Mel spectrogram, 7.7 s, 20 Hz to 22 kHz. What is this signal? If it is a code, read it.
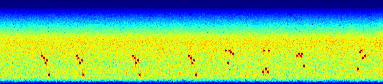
Five-tone selective call (EIA), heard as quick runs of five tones, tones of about 30 ms, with radio hiss and a squelch burst at the end. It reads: 65344 65344 65344 65344 93987 09109 67672 18956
